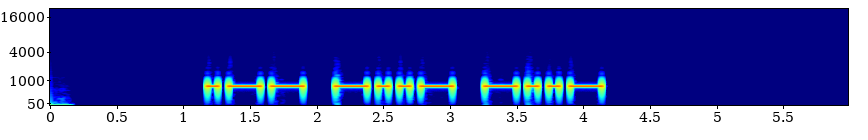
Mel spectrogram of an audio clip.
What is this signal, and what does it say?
Morse code, heard as a keyed tone, about 15 wpm, 700 Hz. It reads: WXX
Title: USA Call Sign Postfixes - 3 Letters 15wpm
